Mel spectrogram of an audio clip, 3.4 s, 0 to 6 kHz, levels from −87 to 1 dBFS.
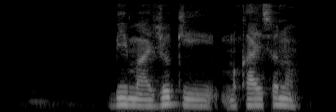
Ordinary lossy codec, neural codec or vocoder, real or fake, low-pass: AAC, 32 kbps; none; real; 5.4 kHz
